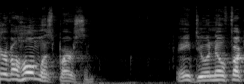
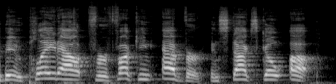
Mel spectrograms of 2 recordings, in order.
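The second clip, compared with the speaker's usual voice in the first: ordinary talk, nothing marked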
